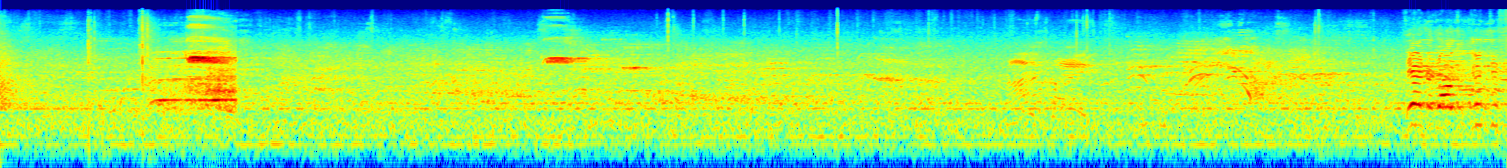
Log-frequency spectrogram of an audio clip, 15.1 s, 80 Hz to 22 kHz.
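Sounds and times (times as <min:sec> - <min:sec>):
steady hall hum: 0:00.0 - 0:15.0.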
